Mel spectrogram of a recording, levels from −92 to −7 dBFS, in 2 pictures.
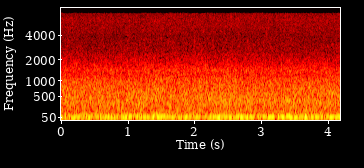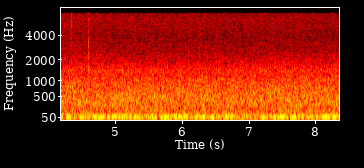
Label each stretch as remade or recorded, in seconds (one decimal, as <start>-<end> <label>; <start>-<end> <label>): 0.0-8.4 recorded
